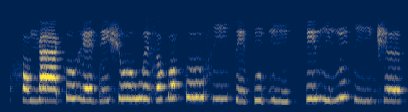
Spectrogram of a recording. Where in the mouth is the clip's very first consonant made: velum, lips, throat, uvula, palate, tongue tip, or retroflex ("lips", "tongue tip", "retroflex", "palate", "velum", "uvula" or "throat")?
throat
